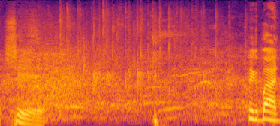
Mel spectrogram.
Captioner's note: audience cheering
